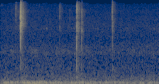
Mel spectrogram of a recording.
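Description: Near silence with a faint low rumble and four short, sharp clicks at irregular spacing, two of them more distinct than the others.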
